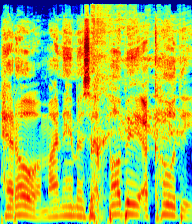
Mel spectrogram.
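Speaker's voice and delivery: put-on broad Scottish accent, laid on thick. Speaker imitates a man from Connecticut, in a thick Scottish accent. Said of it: "like a thick, like Scottish accent where he's like".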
